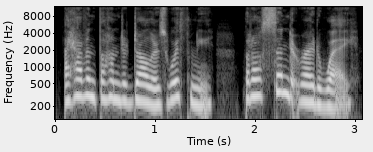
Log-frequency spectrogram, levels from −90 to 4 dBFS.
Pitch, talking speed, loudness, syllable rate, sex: 250 Hz, 255 wpm, -16 LUFS, 6.6 syllables/s, female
